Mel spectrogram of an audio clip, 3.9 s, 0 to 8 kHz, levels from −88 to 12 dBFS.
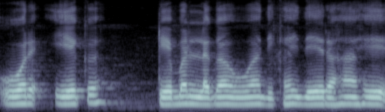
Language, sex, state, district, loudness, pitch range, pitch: Hindi, male, Uttar Pradesh, Lalitpur, -16 LUFS, 140-150 Hz, 145 Hz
